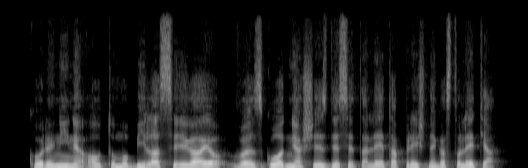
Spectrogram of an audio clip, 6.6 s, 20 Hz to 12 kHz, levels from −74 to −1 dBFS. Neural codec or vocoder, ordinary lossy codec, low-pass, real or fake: codec, 24 kHz, 0.9 kbps, DualCodec; MP3, 64 kbps; 10.8 kHz; fake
